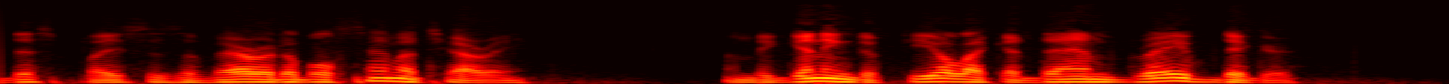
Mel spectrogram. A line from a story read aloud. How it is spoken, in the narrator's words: Stanley murmured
